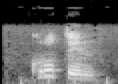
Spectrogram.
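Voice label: "крутін", Komi, female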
